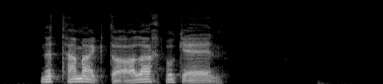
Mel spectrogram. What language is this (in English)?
Manx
